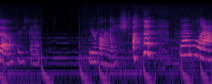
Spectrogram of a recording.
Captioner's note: laughs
